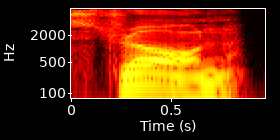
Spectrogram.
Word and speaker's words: Strachan: "It's Strawn," said Meeker. "The CH is silent.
